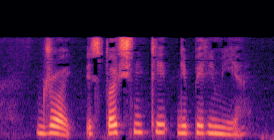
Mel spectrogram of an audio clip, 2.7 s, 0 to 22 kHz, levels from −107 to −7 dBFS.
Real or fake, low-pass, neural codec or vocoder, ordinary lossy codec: fake; 7.2 kHz; codec, 24 kHz, 0.9 kbps, WavTokenizer, medium speech release version 2; MP3, 32 kbps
